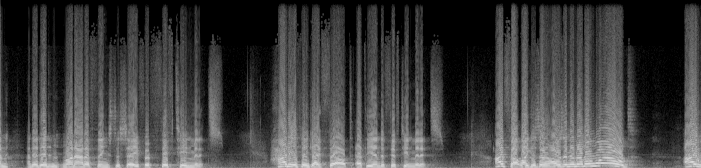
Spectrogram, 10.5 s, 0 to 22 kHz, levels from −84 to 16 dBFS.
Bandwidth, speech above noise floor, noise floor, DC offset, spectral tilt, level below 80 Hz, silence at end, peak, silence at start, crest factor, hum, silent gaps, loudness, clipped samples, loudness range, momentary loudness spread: over 20 kHz; 32 dB; -37 dBFS; under 0.1%; -4.5 dB/octave; -34 dBFS; 0 s; 0 dBFS; 0 s; 6 dB; none; none; -5 LUFS; 20%; 3 LU; 10 LU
